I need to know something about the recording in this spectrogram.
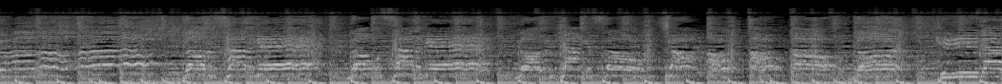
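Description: K-pop song with female vocals singing melodic lines with vibrato over a steady dance beat.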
